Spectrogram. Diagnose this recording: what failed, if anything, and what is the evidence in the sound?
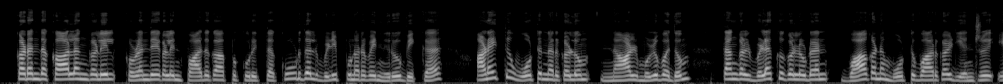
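Nothing failed here; listening through the speech, there's no stage in the chain that leaves any trace worth flagging.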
